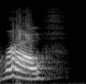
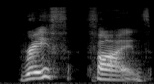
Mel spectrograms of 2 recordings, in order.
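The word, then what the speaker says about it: Ralph Fiennes: But he's played by, not Ralph, Rafe Fiennes. Rhymes with safe signs.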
